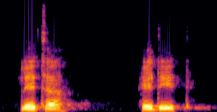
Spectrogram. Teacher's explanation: En inglés, en cambio, la lengua debe ir un centímetro más atrás, a la encía.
